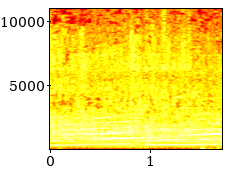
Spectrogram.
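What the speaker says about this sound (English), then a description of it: "Flat out in the Porsche." A Porsche race car runs flat out at speed, a steady sustained high engine whine with a slight pitch shift midway, heard at moderate distance with a brief thump near the end.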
